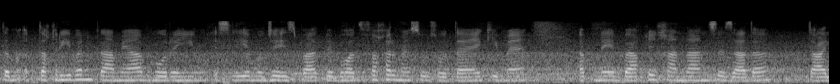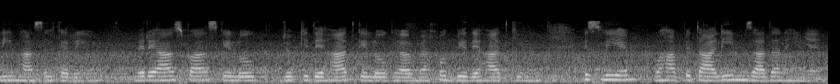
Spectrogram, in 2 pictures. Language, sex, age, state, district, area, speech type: Urdu, female, 30-45, Uttar Pradesh, Aligarh, urban, spontaneous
